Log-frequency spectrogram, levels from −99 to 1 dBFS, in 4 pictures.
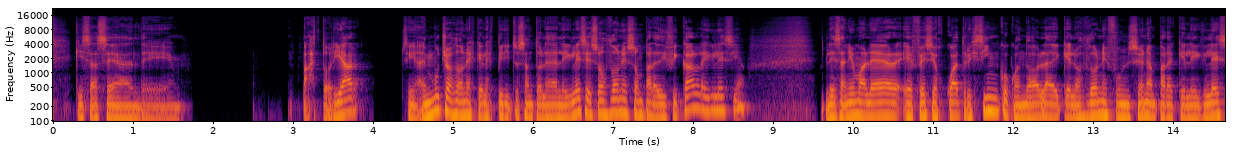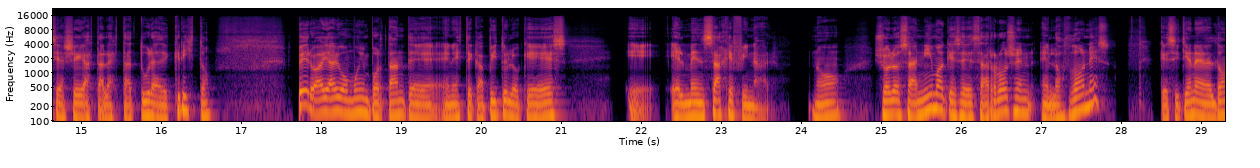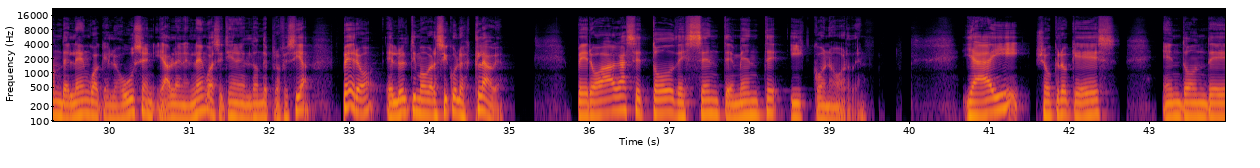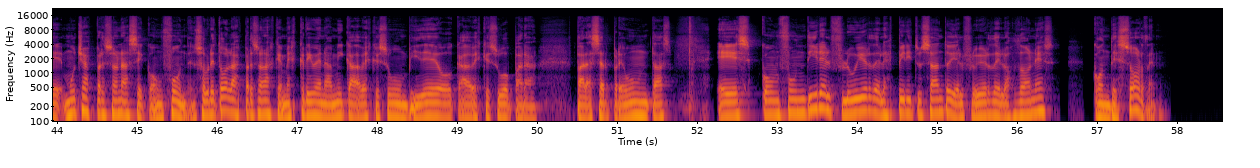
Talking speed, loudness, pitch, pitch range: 160 wpm, -30 LUFS, 120 Hz, 110-135 Hz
